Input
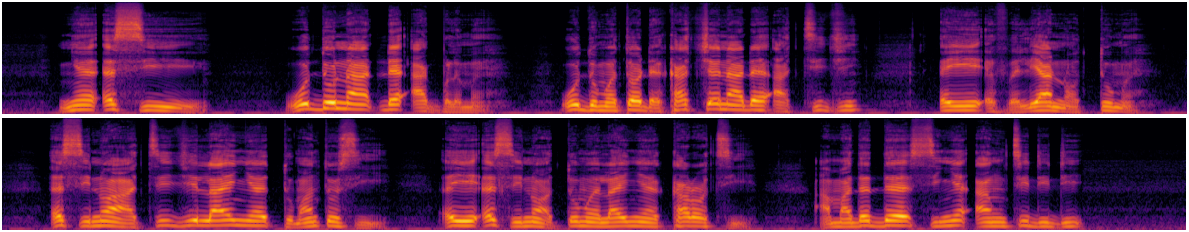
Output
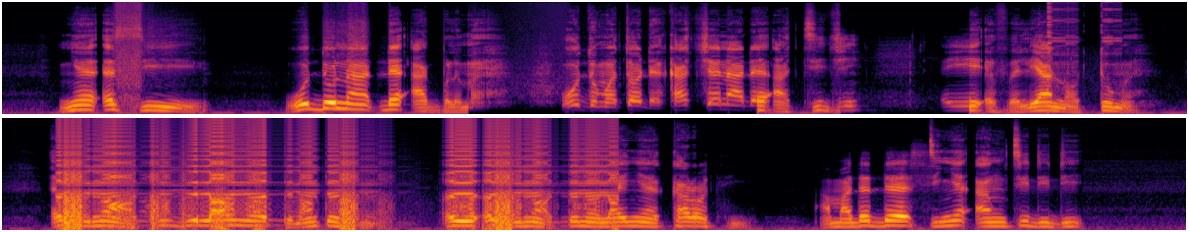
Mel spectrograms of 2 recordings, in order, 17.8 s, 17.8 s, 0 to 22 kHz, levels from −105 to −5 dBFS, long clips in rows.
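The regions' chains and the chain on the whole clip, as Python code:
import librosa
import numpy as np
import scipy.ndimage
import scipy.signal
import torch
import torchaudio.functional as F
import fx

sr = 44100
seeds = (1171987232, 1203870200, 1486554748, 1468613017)

y = fx.chain(x, sr, fx.median_filter(points=9),
    fx.peak_eq(hz=800.0, db=-11.5, octaves=0.25), at=(0.84, 2.92))
y = fx.chain(y, sr, fx.highpass(hz=690.0, slope=24),
    fx.band_squash(depth_pct=70), at=(3.5, 5.68))
y = fx.chain(y, sr, fx.cabinet(low_hz=480.0, low_slope=12, high_hz=5600.0, hz=(580.0, 1400.0, 2800.0, 5100.0), db=(8, -5, 7, 6)),
    fx.auto_swell(attack_ms=666.0), at=(6.29, 7.27))
y = fx.chain(y, sr, fx.high_shelf(hz=9300.0, db=10.0),
    fx.resample_bad(factor=8, down='none', up='hold'),
    fx.band_squash(depth_pct=40), at=(7.85, 8.41))
y = fx.chain(y, sr, fx.high_shelf_res(hz=3700.0, db=10.0, q=1.5),
    fx.sample_hold(seeds[0], rate_hz=1700.0, jitter_pct=0),
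    fx.echo_single(ms=279, db=-23.5), at=(9.3, 13.52))
y = fx.chain(y, sr, fx.env_lowpass(base_hz=310.0, full_db=-22.0),
    fx.lowpass(hz=3700.0, slope=24),
    fx.peak_eq(hz=930.0, db=5.0, octaves=0.39), at=(14.1, 15.86))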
